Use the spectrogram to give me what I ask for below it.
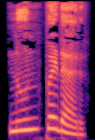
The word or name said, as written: ನುಣ್ಪಡರ್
